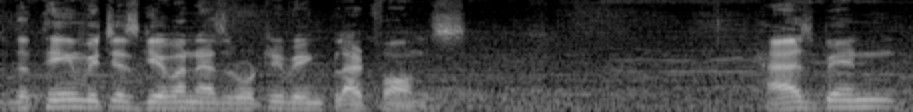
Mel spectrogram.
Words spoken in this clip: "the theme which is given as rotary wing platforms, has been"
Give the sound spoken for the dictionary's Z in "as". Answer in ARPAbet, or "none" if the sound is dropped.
Z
